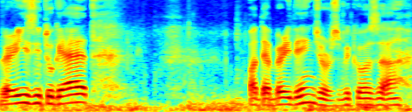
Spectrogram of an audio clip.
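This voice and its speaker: With an Italian accent, a man speaks at a moderate pace and a fairly high pitch with fairly even intonation, and there is noticeable background noise. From Italy. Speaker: travel vlogger. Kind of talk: casual vlog monologue. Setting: outdoors.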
